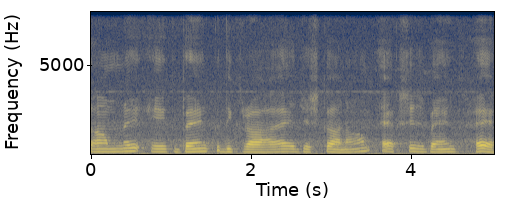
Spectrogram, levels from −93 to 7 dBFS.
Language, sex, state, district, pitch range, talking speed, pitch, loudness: Hindi, male, Uttar Pradesh, Ghazipur, 145-165 Hz, 145 wpm, 155 Hz, -16 LUFS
